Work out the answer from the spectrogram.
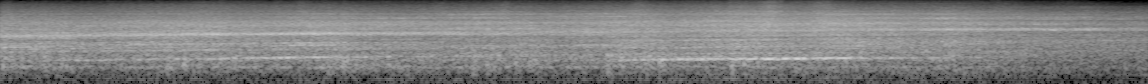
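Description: Jōban Line electric train running past a station platform: the noise of wheels on rail with a steady whine over it, dying away near the end.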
